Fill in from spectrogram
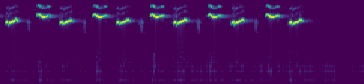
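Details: Cinereous tit song: a bright, high two-note phrase, a sharp upper note then a lower slurred one, repeated steadily about three times a second for nine phrases. A faint low hum sits beneath.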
